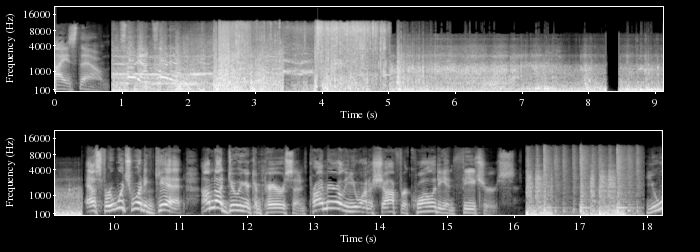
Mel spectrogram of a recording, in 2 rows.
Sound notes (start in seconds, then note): 1.7 crash!!!; 3.5 skid!; 5.0 boom!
